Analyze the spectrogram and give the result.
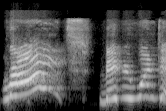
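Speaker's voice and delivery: very high, very loud, shrill excited scream. Hoping a clip gets cut out and given to them someday, screaming excitedly. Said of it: "I'm sorry if I'm screaming".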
